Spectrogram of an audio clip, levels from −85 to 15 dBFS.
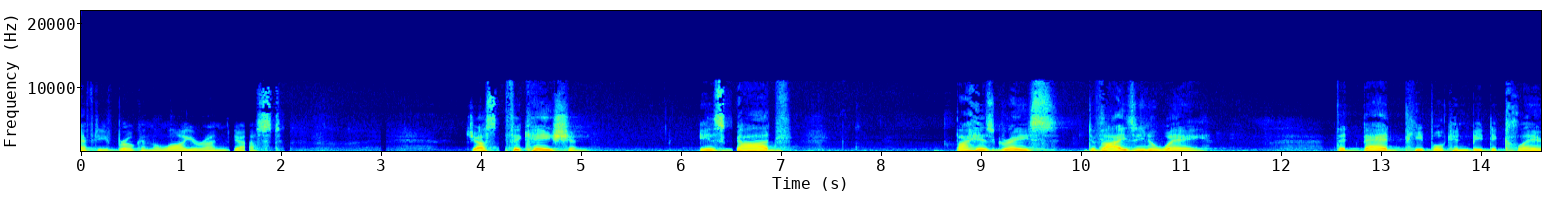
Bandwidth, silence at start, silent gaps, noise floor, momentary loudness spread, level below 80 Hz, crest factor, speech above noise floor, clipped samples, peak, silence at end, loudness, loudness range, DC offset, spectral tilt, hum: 11.5 kHz; 0 s; none; -59 dBFS; 13 LU; -50 dBFS; 18 dB; 38 dB; under 0.1%; -4 dBFS; 0 s; -22 LUFS; 7 LU; under 0.1%; -7 dB/octave; none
